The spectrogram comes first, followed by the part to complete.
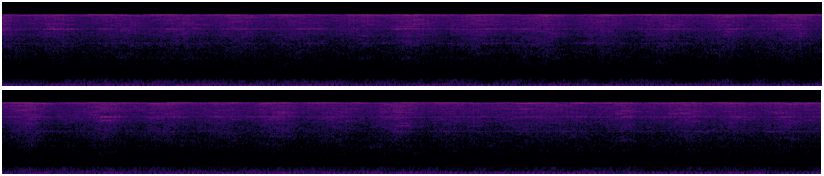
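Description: Steady low hum and hiss of room tone, with no distinct sound events.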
